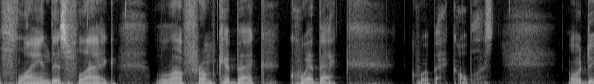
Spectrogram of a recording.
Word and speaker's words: Quebec: Um, it is pronounced Quebec. Yes. Without we just say Kbec in Ukrainian. We call it Kabbec. So there's like but kebec in French.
